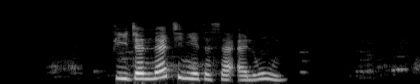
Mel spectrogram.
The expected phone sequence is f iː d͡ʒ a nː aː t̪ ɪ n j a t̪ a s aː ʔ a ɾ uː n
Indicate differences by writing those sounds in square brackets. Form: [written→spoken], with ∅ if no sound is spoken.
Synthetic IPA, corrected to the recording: f iː d͡ʒ a nː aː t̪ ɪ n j a t̪ a s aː ʔ a [ɾ→l] uː n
